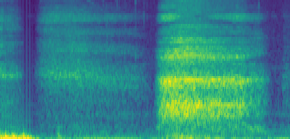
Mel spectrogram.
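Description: Two breathy, hissing bursts like gasps: a short one right at the start and a longer one about a second in, with a faint hiss between them.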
